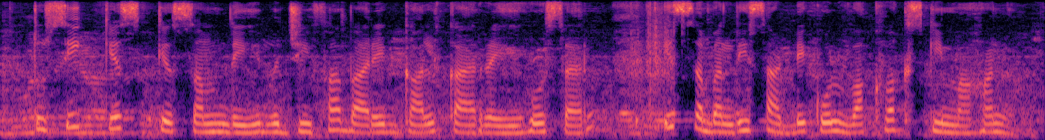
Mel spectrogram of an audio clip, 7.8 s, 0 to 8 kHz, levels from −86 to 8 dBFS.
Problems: none marked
